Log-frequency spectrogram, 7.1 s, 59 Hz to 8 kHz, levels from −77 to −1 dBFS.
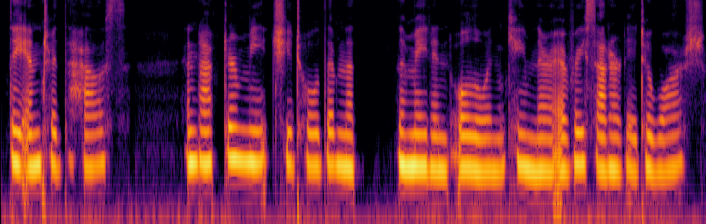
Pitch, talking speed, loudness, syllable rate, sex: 210 Hz, 170 wpm, -17 LUFS, 5.3 syllables/s, female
